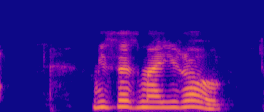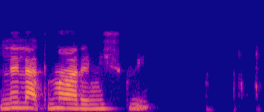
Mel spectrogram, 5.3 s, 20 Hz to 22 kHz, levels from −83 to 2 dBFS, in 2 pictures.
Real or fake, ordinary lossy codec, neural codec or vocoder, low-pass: real; Opus, 16 kbps; none; 7.2 kHz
